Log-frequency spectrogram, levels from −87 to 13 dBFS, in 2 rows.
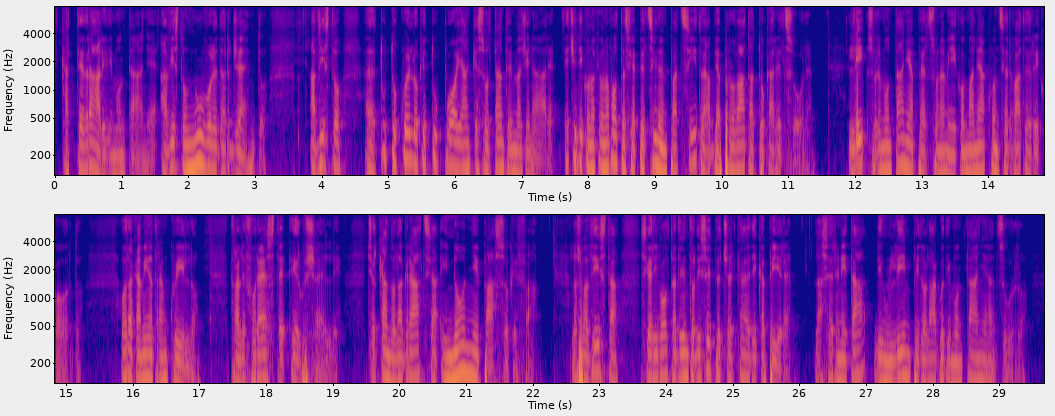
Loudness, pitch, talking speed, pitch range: -27 LUFS, 120 Hz, 175 wpm, 110-135 Hz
